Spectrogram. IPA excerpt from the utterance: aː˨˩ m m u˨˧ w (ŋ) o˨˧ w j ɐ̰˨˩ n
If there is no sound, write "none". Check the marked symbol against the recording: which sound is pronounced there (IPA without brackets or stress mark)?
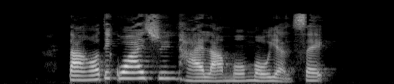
m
